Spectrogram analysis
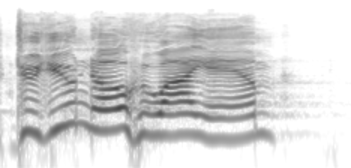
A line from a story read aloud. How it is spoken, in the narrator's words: in a very loud voice, he said, for everyone to hear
